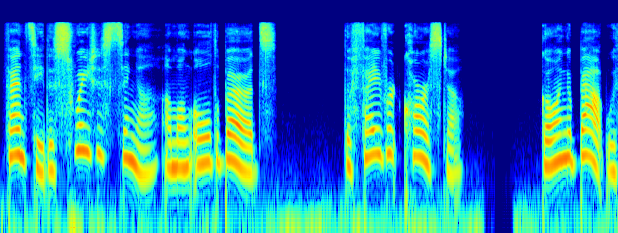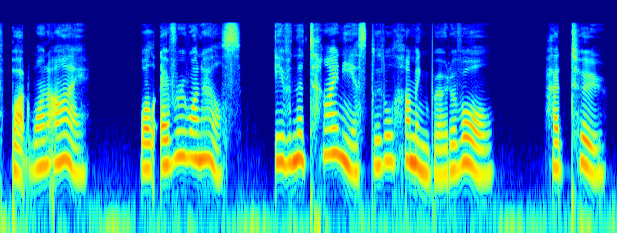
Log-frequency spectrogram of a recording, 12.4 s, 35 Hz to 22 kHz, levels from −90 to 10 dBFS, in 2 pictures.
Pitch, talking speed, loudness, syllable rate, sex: 235 Hz, 150 wpm, -20 LUFS, 5.4 syllables/s, female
